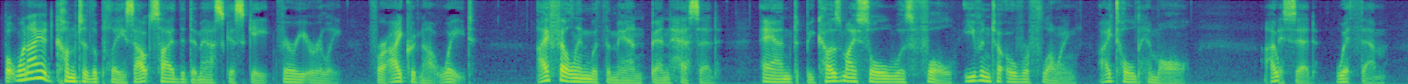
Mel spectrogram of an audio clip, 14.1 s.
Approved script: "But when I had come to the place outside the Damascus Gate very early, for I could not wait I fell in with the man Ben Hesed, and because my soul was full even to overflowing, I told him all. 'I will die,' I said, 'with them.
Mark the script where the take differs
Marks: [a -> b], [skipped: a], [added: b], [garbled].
"But when I had come to the place outside the Damascus Gate very early, for I could not wait I fell in with the man Ben Hesed, and because my soul was full even to overflowing, I told him all. 'I [skipped: will die,'] I said, 'with them.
